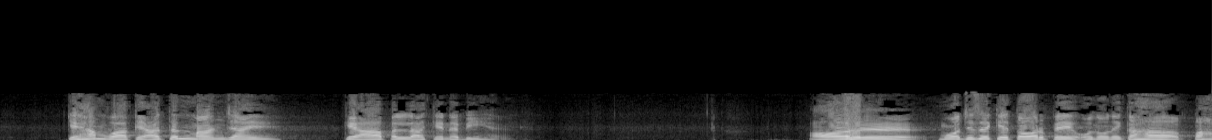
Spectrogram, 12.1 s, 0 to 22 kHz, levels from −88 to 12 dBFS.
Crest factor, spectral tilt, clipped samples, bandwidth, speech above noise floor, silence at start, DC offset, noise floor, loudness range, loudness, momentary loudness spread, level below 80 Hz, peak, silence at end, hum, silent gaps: 16 dB; -5.5 dB/octave; under 0.1%; 8 kHz; 51 dB; 0.7 s; under 0.1%; -65 dBFS; 10 LU; -14 LUFS; 10 LU; -54 dBFS; 0 dBFS; 0 s; none; none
